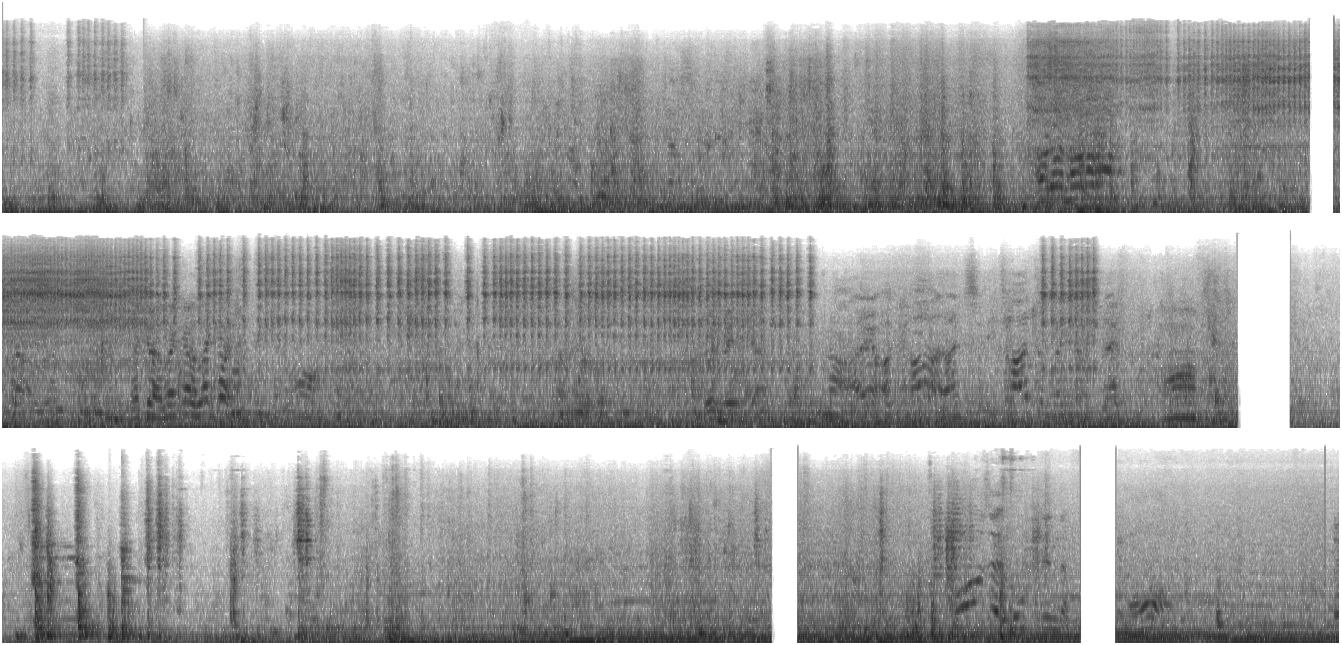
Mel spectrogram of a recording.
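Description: Wind and a boat's motor running at sea, with occasional shouted voices; a steady low engine hum comes through clearly in the last quarter. The sound drops out abruptly a few times.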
